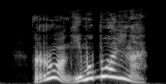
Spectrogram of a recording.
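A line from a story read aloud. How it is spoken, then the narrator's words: Shriek. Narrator (Russian): взвизгнула Гермиона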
